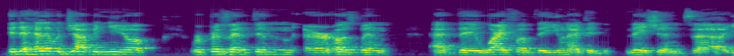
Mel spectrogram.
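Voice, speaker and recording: A man giving a fond, reminiscing eulogy with gentle self-mocking humor. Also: mid-range voice. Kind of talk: memorial eulogy. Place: large school hall. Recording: echoey hall.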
